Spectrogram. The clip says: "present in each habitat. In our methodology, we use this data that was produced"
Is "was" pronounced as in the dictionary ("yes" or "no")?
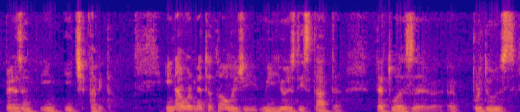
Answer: yes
